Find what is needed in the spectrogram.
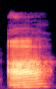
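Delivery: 'ah' said as a long, open vowel; clearly demonstrated 'ah'. Shown as a demonstration. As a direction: say 'ah' slowly and open, as a letter sound. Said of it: "you pronounce it like that".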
